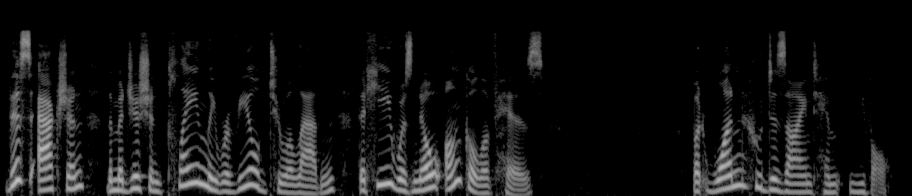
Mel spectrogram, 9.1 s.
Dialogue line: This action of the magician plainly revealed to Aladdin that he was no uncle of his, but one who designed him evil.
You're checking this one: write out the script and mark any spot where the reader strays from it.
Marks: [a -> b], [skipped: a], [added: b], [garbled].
This action [skipped: of] the magician plainly revealed to Aladdin that he was no uncle of his, but one who designed him evil.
